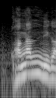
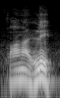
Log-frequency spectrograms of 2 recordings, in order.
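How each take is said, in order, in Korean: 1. 가운데 자음은 n으로 발음됩니다. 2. 가운데 자음은 l로 발음됩니다. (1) "광안리가 아니라" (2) "잘 봐주시고요"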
